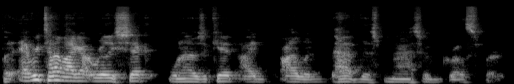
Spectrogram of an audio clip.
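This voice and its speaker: A man in his late fifties hosts a live stream, chatting casually, reading out viewer comments, and laughing often in an animated way. His voice is mid-range and his pace moderate.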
